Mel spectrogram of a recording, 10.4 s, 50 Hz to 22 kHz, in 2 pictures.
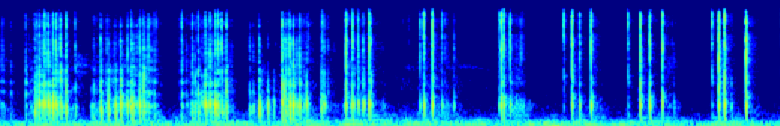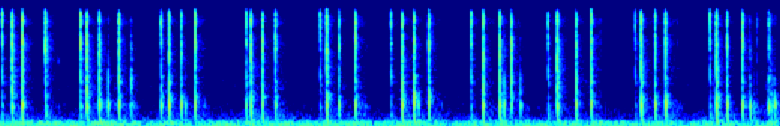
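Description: Long nails tap and scratch quickly on the lid and sides of a small, closed, hollow Altoids mint tin made of thin metal. Dry, bright clicks and scrapes, each with a faint ring centred near 650 Hz, come at an uneven pace of about two per second over a steady low hum.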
